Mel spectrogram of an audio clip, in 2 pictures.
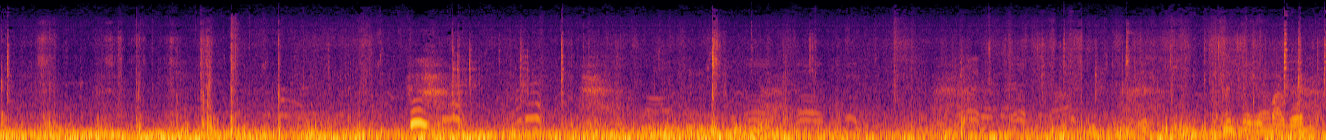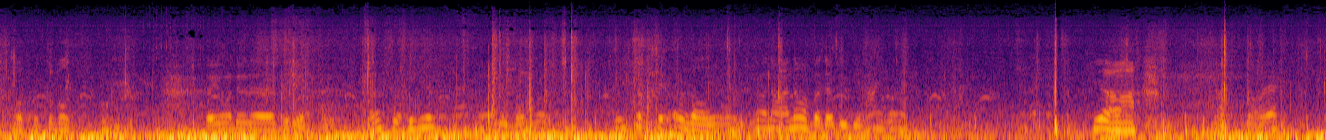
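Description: Skis scrape and swish over snow.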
